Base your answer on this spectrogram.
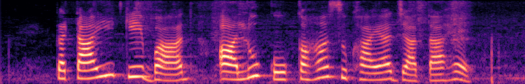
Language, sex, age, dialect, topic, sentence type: Hindi, female, 18-24, Marwari Dhudhari, agriculture, question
